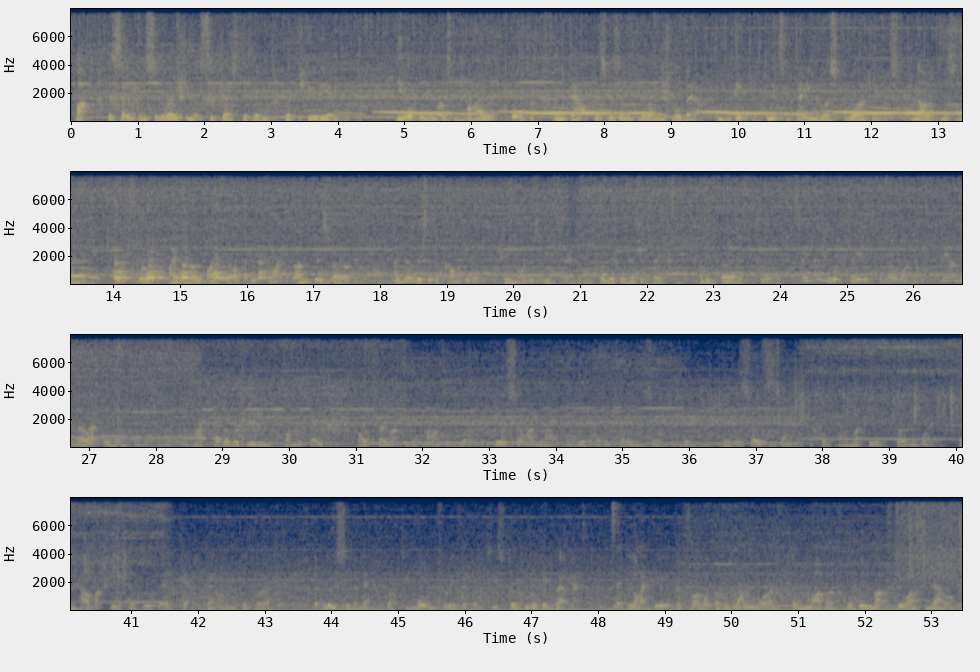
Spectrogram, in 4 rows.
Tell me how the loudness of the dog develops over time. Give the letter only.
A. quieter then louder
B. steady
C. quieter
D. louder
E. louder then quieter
B.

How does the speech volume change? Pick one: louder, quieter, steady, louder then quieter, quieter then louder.
quieter then louder.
